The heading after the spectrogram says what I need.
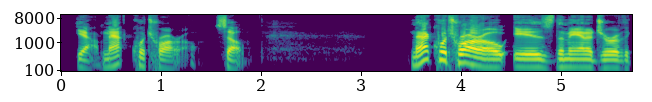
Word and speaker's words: Quatraro: if I don't end up getting all right quatraro yeah Matt quatraro so Matt quatraro is the manager of the Kansas City Royals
